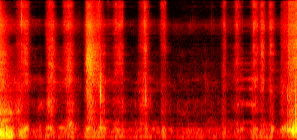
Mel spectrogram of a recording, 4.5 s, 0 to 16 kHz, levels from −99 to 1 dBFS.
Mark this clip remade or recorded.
remade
